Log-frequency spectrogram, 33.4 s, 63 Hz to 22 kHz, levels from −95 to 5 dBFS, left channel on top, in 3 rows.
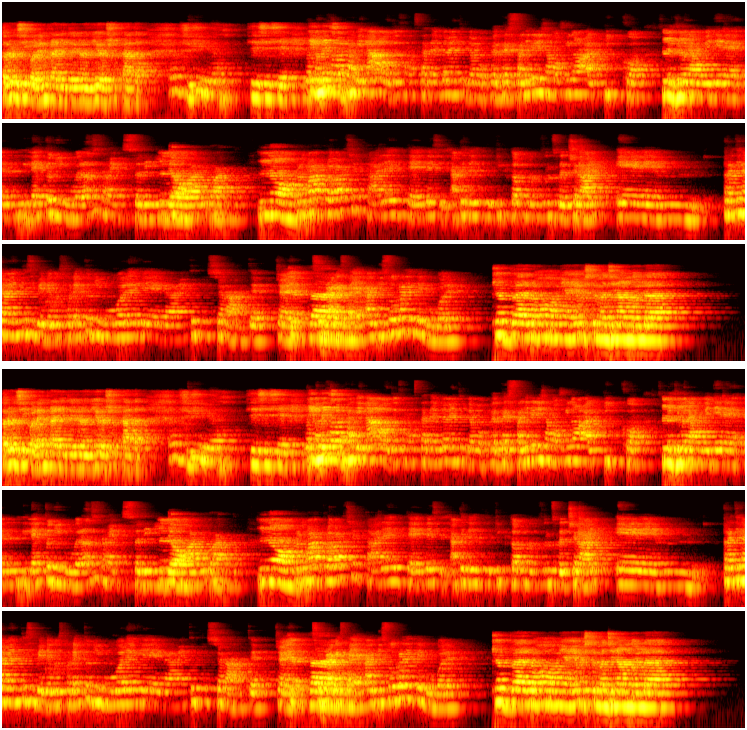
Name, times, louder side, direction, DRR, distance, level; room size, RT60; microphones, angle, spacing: voice 1, 0.0-2.9 3.7-5.1 9.9-10.3 13.5-13.9 15.0-15.6 26.6-27.6 29.6-32.2, equal, 90° right, -6 dB, 1.2 m, -21 dB
voice 2, 2.5-3.4 4.5-9.5 10.0-14.7 15.5-20.0 20.3-21.6 22.0-29.1 30.2-30.3 31.4-31.6, right 1 dB, 30° right, -5 dB, 0.6 m, -27 dB
3.5 x 2.8 x 2.7 m, 1.1 s
head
